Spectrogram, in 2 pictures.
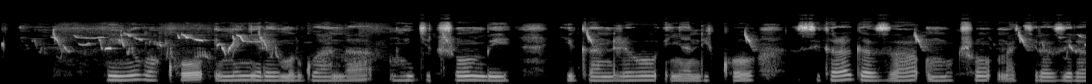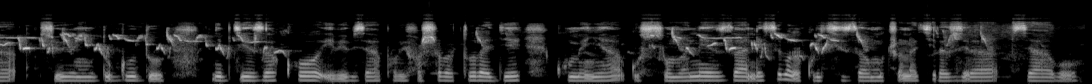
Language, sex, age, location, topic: Kinyarwanda, female, 18-24, Nyagatare, education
